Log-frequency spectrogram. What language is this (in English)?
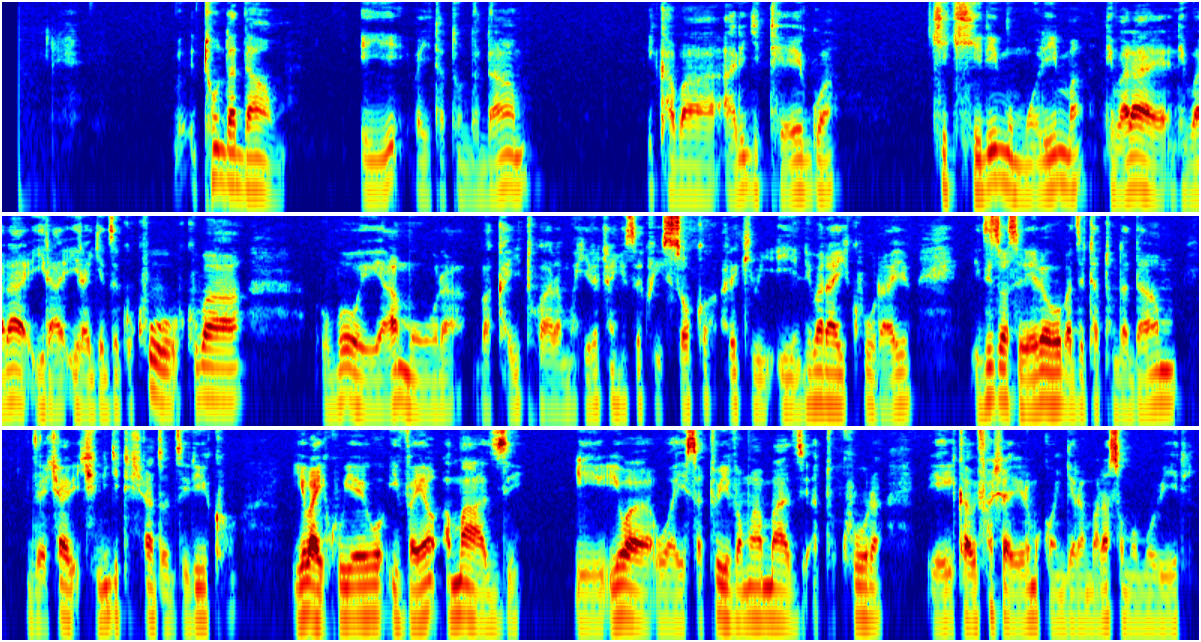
Rundi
